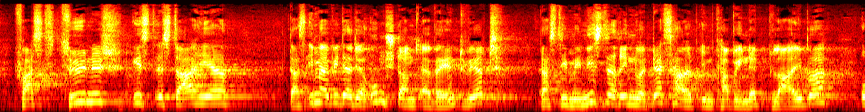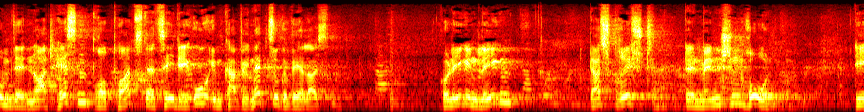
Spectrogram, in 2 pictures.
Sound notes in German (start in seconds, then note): none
